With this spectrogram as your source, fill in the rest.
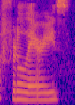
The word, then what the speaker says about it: fritillaries: it must be pronounced with the accent on the first syllable and not the dictionaries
